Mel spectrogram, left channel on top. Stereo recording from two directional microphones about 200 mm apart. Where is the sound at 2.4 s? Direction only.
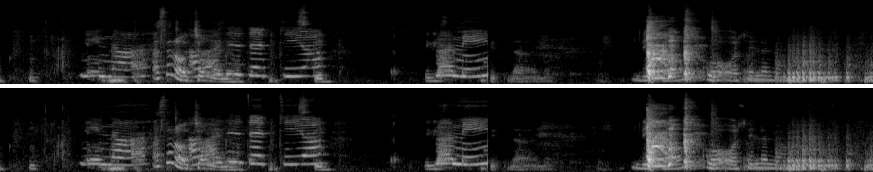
55° right (ahead or behind).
